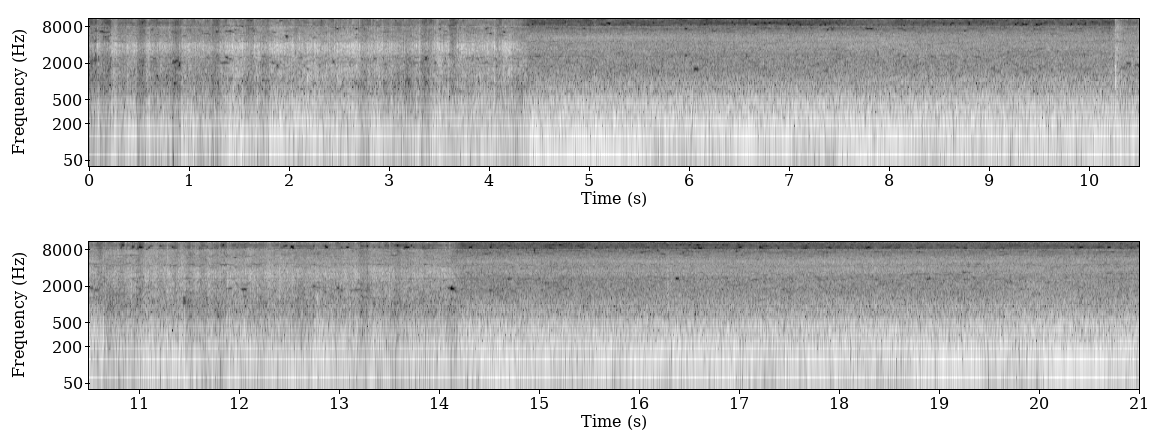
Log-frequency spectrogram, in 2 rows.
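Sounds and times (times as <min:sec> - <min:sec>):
crackling welding arc: 0:00.0 - 0:05.0, 0:09.6 - 0:21.0
steady low hum: 0:00.0 - 0:21.0.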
